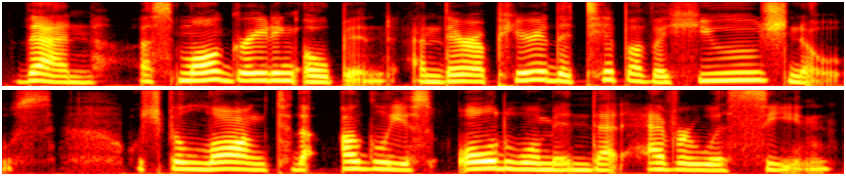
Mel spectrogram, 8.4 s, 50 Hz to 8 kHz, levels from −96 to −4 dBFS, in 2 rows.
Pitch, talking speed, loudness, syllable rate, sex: 230 Hz, 180 wpm, -18 LUFS, 5.0 syllables/s, female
